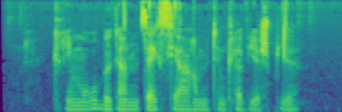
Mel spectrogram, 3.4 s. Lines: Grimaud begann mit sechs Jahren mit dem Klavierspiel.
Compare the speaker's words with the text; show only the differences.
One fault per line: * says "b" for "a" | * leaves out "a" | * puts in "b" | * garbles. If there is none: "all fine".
all fine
